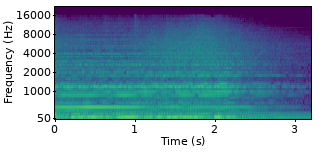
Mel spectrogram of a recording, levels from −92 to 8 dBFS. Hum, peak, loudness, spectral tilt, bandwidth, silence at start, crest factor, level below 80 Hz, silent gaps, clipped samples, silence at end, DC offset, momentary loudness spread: 50 Hz at -35 dBFS; -10 dBFS; -23 LUFS; -5.5 dB/octave; 14 kHz; 0 s; 12 dB; -38 dBFS; none; under 0.1%; 0 s; under 0.1%; 15 LU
